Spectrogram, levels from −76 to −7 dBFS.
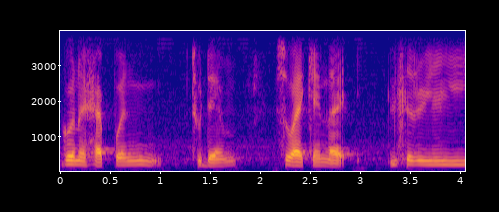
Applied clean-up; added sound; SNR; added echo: none; none; none; none.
